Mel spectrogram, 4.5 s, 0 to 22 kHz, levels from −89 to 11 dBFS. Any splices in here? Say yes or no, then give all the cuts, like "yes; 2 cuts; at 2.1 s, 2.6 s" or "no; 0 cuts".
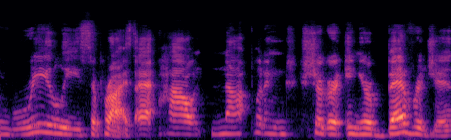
yes; 1 cut; at 1.3 s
